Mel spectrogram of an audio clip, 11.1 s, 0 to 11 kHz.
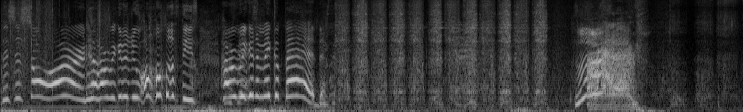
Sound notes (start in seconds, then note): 4.8 blade saws; 8.6 grunts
